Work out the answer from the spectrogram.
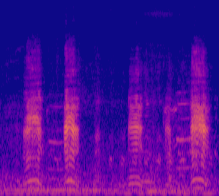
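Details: Backyard African geese, two males and one female kept with other waterbirds, give four loud nasal honks spaced about half a second to a second apart, each harsh and broad with a low arched base, over a steady low hum.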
